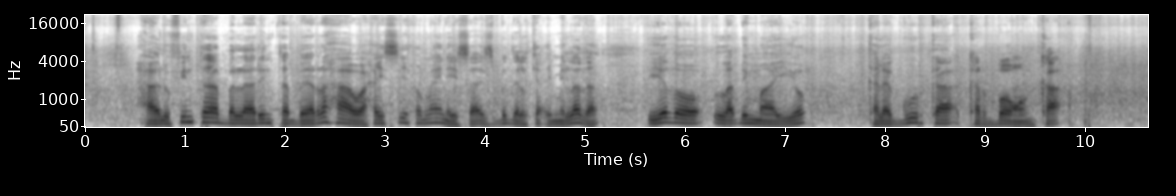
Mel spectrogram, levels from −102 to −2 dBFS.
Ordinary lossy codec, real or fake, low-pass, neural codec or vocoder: none; real; none; none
